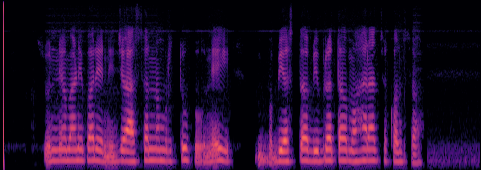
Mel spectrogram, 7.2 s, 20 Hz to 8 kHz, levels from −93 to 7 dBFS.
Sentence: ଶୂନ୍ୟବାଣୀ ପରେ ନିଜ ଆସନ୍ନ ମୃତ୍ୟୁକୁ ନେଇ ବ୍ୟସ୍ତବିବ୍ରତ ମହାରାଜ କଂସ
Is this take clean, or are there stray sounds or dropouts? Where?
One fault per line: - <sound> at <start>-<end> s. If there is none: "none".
none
